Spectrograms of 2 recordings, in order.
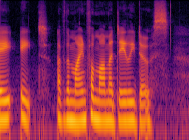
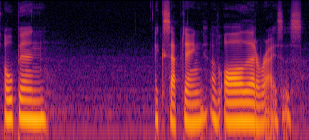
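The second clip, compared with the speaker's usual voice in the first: guided meditation; 4 dB quieter than usual. Acted.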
